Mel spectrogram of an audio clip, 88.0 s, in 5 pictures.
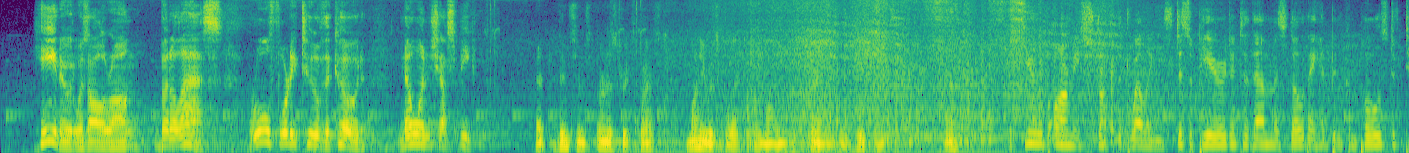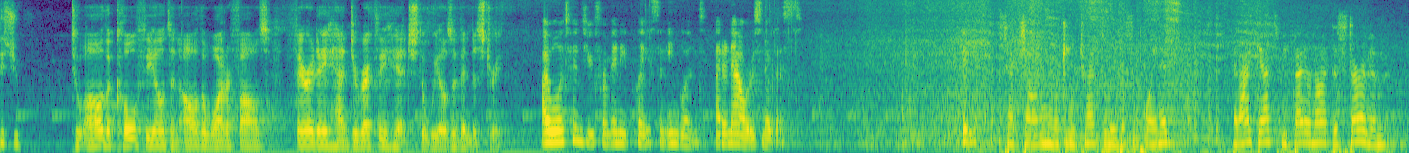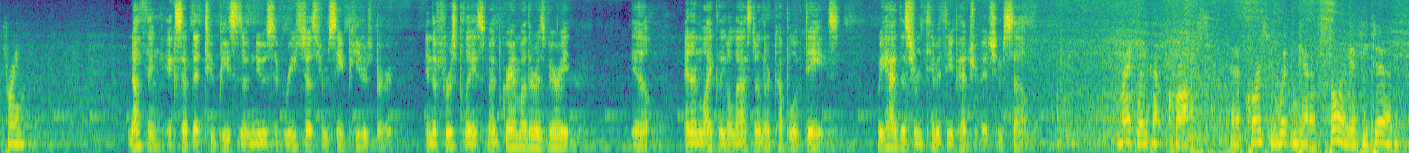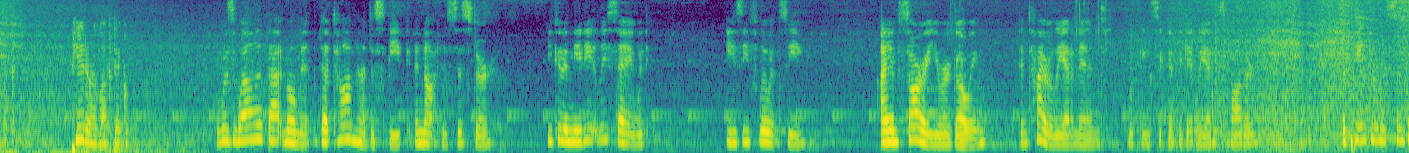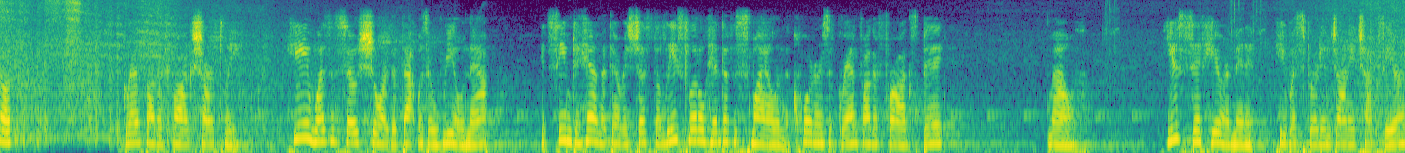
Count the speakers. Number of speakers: seven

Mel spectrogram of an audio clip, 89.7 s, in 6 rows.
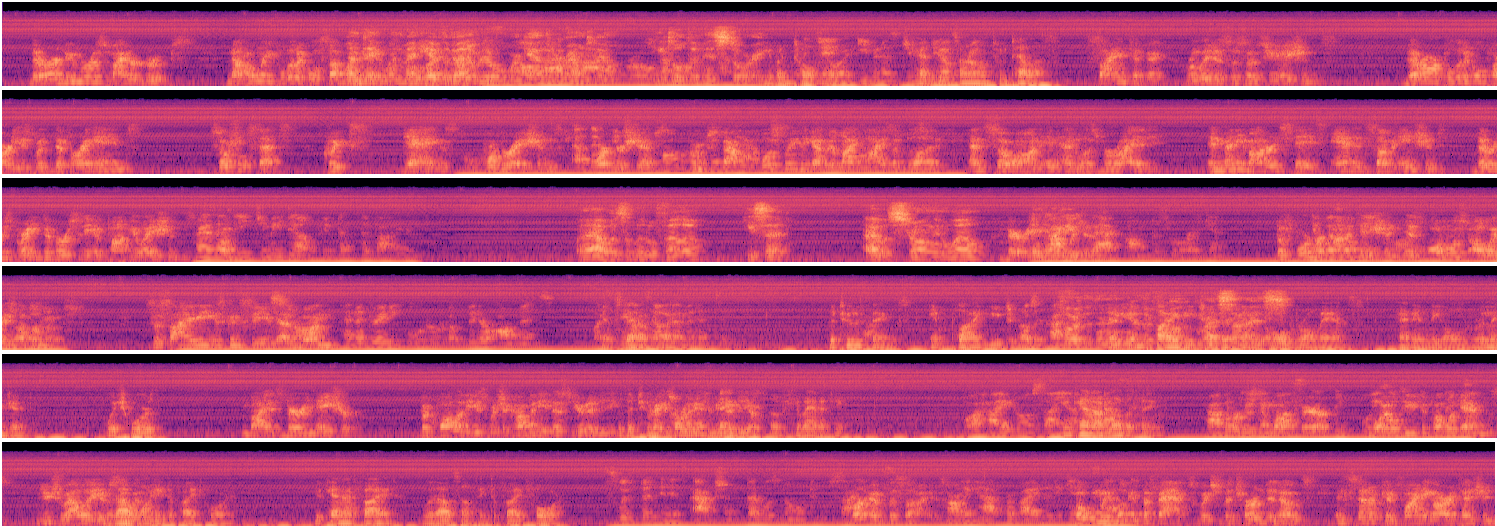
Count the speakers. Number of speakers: four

